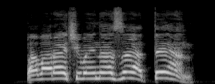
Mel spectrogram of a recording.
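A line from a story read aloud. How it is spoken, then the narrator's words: Shout. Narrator (Russian): закричала Вигдис мне в спину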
